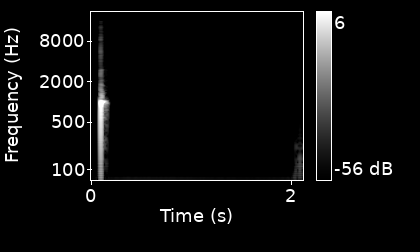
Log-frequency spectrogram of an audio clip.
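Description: A single short pop right at the start, then silence.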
